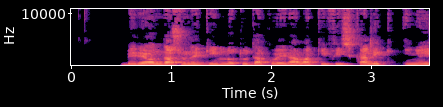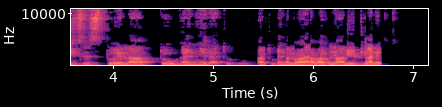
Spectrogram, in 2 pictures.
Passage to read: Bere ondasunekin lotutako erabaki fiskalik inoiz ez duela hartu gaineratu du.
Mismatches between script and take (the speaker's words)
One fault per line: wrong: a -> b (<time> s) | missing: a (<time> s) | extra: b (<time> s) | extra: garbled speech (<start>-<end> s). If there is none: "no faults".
extra: garbled speech (5.4-6.7 s)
